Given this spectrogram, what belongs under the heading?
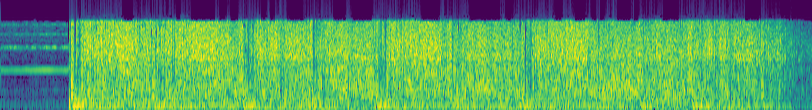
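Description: Allied artillery guns opening fire at night across the Italian front in World War II, heard as a sudden loud onset of continuous rumbling, roaring barrage that stays dense and heavy throughout with no speech.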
